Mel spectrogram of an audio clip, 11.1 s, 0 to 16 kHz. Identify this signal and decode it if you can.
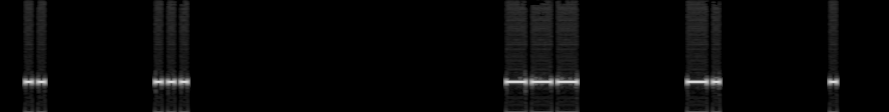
Morse code, heard as a keyed tone, about 15 wpm, spaced as for 5 wpm, 1000 Hz. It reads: IS ONE
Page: New quotes every day in morse code at 5 Words per minute.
